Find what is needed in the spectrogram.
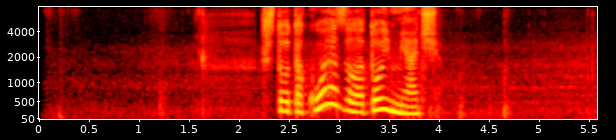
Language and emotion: Russian, neutral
